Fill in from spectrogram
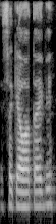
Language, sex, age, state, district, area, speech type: Hindi, male, 18-30, Bihar, Samastipur, urban, spontaneous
